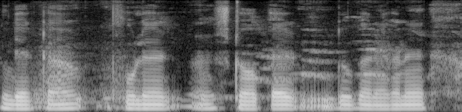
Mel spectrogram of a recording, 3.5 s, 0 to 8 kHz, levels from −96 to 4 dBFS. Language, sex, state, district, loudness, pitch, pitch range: Bengali, male, Tripura, West Tripura, -17 LUFS, 105 Hz, 105-110 Hz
